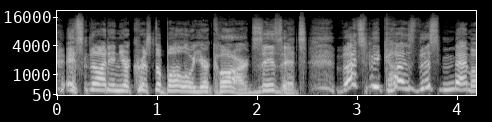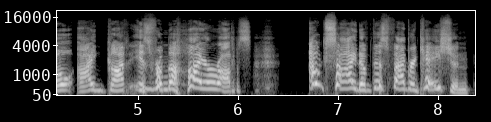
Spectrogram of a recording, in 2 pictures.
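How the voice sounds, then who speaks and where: A woman's voice: sits high, very animated, moderate pace, fairly bright tone, no room sound, clean studio sound. A woman playing a fretful, exasperated and melodramatic messenger of fate in a comic audio drama, theatrical in delivery. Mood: smug, urgent. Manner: theatrical, swooping.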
